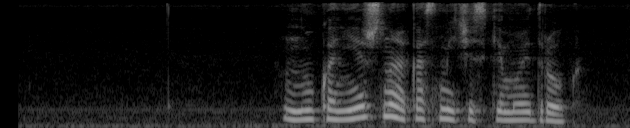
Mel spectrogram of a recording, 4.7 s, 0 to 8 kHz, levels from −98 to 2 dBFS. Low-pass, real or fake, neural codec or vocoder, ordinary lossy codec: 7.2 kHz; real; none; AAC, 32 kbps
